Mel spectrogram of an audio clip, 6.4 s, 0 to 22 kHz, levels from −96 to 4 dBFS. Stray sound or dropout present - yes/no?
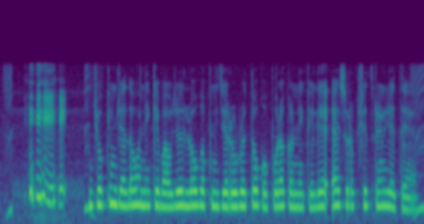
yes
